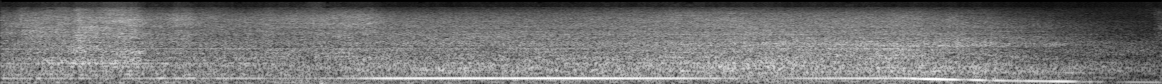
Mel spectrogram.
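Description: Vacuum sucking dust out of an opening, a loud, steady close whine that holds its pitch, then winds down and drops in pitch near the end, no talking.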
